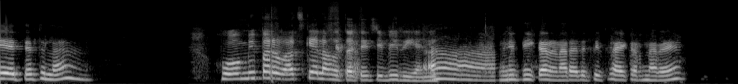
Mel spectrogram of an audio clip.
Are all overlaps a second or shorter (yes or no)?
yes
